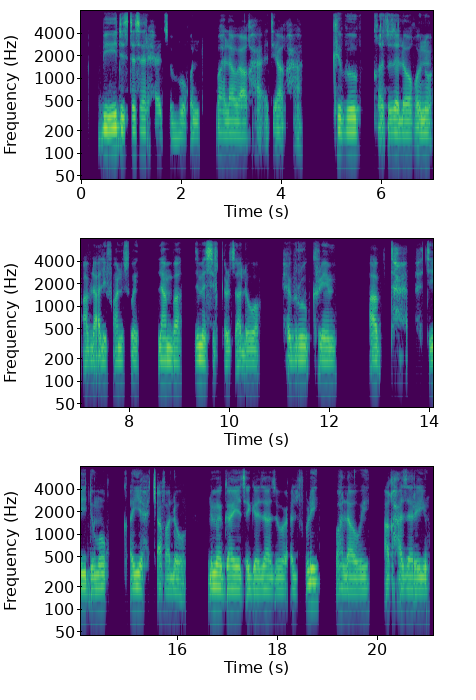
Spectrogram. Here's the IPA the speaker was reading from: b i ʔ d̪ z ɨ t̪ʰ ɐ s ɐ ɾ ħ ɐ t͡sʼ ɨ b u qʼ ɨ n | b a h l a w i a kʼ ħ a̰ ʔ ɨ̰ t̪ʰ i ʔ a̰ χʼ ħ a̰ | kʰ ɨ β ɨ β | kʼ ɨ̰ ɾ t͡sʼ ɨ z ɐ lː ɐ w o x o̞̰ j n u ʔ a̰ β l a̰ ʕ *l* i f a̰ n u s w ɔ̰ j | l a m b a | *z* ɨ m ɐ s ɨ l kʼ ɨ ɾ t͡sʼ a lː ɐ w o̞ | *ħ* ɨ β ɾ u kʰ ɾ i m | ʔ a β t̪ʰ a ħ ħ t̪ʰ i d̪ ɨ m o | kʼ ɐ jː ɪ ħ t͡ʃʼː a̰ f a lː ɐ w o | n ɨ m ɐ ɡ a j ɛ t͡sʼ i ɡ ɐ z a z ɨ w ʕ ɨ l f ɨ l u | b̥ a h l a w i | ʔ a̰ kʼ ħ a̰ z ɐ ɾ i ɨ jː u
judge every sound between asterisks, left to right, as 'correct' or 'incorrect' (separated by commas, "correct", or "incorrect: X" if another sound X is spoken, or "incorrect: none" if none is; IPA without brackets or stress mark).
correct, correct, correct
